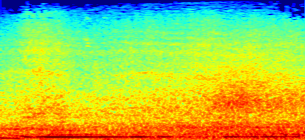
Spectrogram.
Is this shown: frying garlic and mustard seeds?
no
